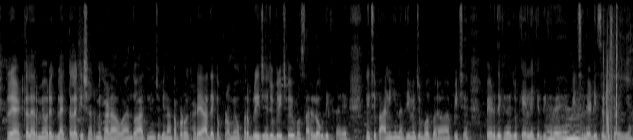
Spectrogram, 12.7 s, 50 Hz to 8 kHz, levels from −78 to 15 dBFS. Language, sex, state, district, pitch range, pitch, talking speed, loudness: Hindi, male, Jharkhand, Jamtara, 115-120 Hz, 120 Hz, 305 wpm, -26 LUFS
